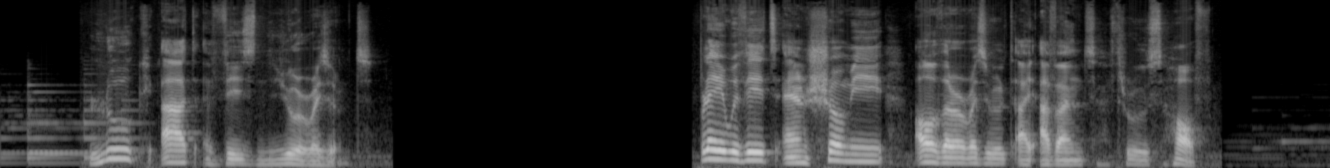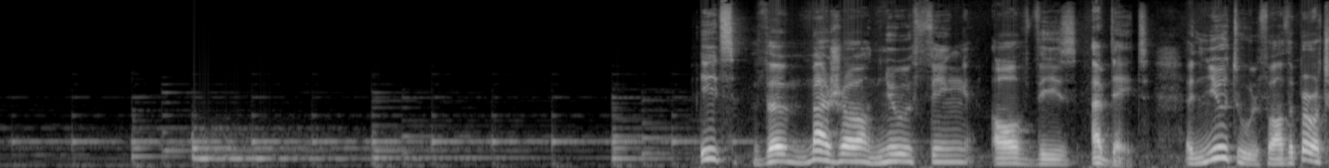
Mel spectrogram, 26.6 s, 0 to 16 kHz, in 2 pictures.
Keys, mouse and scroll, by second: 0.8-1.6 typing, 2.6 Return, 3.4-5.1 typing, 5.2 Return, 5.8 middle click, 6.7 Return, 9.7 middle click, 11.4 ctrl+middle click, 12.5 middle click, 13.0 shift+middle click, 14.1 click, 14.3-15.2 ctrl+scroll up 2.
